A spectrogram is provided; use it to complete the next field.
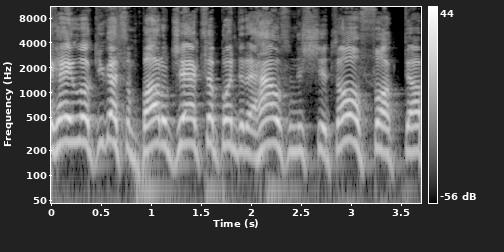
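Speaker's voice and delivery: mock-aggressive put-on voice. Telling a story about a guy he dislikes talking with, mock-aggressive. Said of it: "he's getting kind of like aggressive".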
